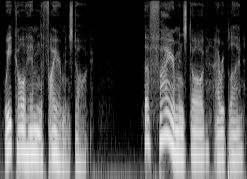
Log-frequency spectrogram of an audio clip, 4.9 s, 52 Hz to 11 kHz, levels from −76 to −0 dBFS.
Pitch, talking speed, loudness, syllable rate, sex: 110 Hz, 135 wpm, -17 LUFS, 4.4 syllables/s, male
